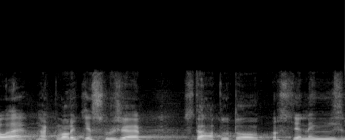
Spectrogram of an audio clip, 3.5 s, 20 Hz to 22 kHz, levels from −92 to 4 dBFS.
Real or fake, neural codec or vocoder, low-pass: fake; codec, 44.1 kHz, 3.4 kbps, Pupu-Codec; 10.8 kHz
